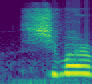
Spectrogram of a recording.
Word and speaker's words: 시발: 시발 문법입니다. 발음을 조심해서 주세요. 시발점 할 때 그 시발입니다.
